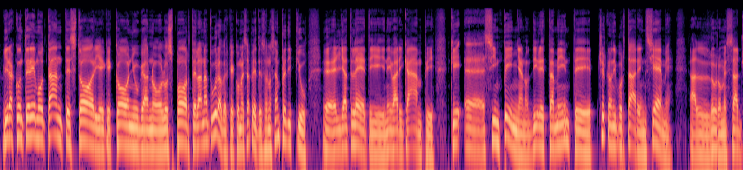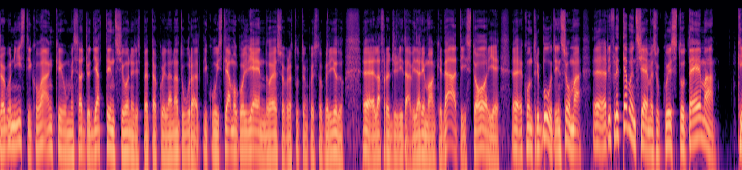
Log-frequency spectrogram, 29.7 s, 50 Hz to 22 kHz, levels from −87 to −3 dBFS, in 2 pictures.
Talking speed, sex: 145 wpm, male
